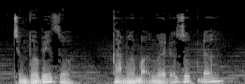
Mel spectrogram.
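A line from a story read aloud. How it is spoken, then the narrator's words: Soft reply. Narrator (Vietnamese): Hào khẽ trả lời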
